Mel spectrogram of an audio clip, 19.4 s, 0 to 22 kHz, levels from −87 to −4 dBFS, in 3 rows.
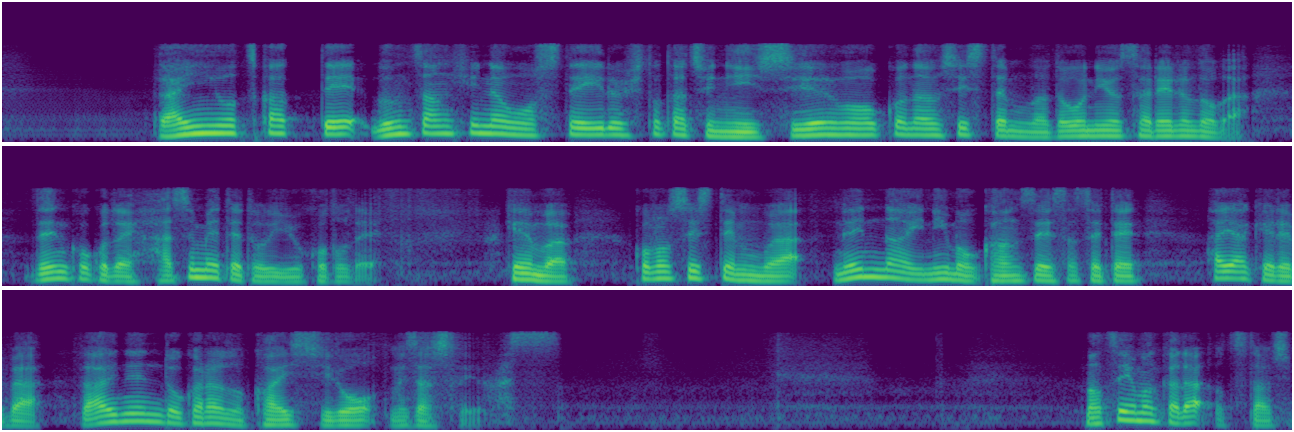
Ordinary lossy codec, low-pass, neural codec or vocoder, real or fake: none; 7.2 kHz; codec, 16 kHz in and 24 kHz out, 0.9 kbps, LongCat-Audio-Codec, four codebook decoder; fake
